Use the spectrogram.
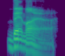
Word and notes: bemire: British English

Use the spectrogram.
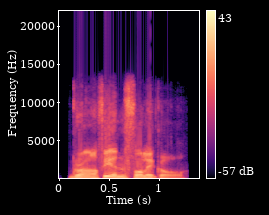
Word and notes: Graafian follicle: British English

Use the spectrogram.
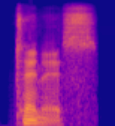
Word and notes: tennis: British English

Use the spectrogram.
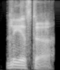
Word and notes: leister: British English

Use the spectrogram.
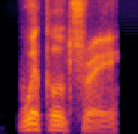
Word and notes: whippletree: British English

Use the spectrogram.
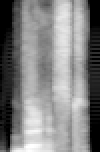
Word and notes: vest: British English

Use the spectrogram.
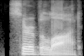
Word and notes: cervelat: American English

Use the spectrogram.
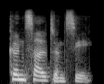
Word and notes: consultancy: Indian

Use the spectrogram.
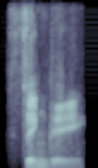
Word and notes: thingy: British English

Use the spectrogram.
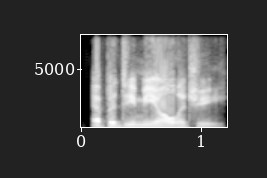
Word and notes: epidemiology: American English

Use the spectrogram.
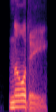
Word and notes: noddy: British English

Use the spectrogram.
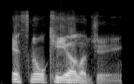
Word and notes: ethnoarchaeology: British English

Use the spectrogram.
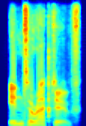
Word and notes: interactive: British English

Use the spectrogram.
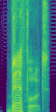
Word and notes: barefoot: British English

